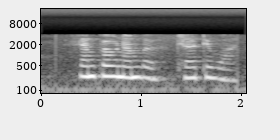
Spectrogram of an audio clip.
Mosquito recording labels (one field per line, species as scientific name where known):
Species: no mosquito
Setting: cup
